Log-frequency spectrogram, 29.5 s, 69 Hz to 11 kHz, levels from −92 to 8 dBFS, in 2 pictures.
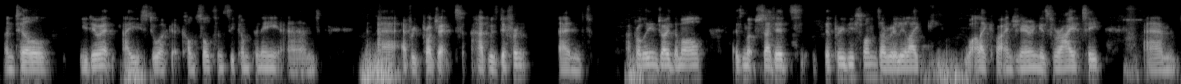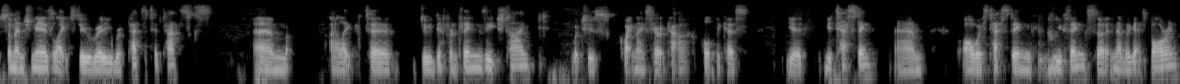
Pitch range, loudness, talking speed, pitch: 90-105 Hz, -31 LUFS, 170 wpm, 95 Hz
